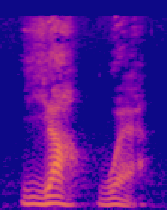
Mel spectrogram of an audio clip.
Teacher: oftentimes pronounced with such reverence, a breathy Yahweh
